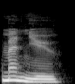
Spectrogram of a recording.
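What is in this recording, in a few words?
"menu", British English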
